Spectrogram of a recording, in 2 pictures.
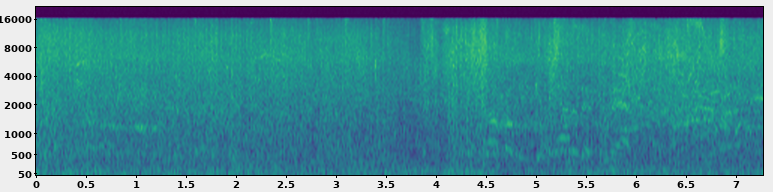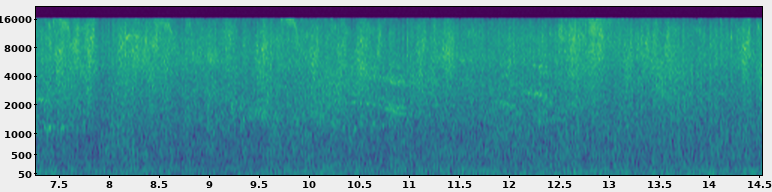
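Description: Rapid gunfire and blasts crackle steadily in a fierce battle.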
